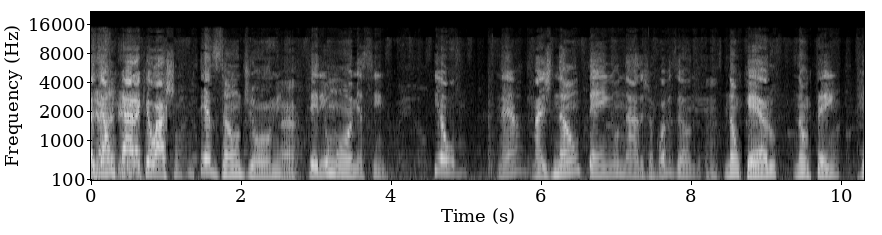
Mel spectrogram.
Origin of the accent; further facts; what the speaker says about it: Rio de Janeiro, Brazil; now in São Paulo, Brazil; eu mudei para São Paulo, eu sou carioca.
